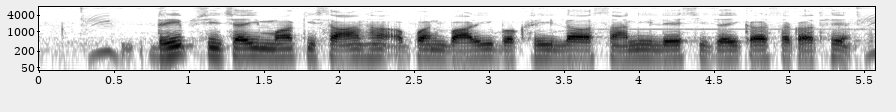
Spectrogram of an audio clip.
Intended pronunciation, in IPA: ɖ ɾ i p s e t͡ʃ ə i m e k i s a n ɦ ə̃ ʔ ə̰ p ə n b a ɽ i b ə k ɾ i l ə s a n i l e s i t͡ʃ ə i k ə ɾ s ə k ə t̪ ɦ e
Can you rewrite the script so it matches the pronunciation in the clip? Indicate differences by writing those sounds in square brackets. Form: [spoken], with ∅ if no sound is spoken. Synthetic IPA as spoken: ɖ ɾ i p s [i] t͡ʃ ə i m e k i s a n ɦ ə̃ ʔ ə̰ p ə n b a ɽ i b ə [kʰ] ɾ i l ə s a n i l e s i t͡ʃ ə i k ə ɾ s ə k ə t̪ ɦ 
